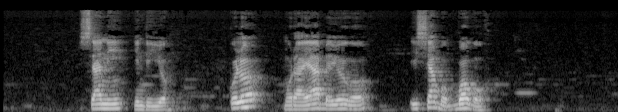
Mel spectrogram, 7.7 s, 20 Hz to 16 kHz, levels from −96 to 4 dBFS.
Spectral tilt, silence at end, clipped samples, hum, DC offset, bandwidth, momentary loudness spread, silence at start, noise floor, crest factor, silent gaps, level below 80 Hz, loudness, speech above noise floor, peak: -5 dB/octave; 1.65 s; under 0.1%; none; under 0.1%; 11.5 kHz; 13 LU; 1 s; -68 dBFS; 20 dB; none; -62 dBFS; -22 LUFS; 47 dB; -4 dBFS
